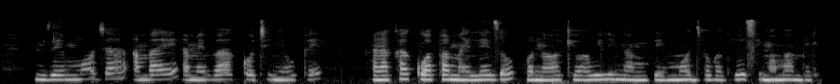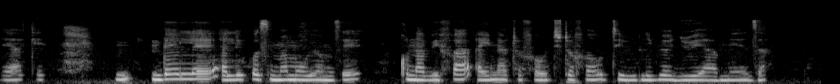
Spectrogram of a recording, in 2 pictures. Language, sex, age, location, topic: Swahili, female, 18-24, Kisumu, agriculture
